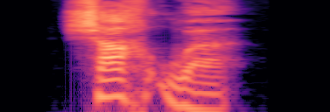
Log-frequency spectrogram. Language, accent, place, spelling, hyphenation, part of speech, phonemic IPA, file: German, Germany, Berlin, Schachuhr, Schach‧uhr, noun, /ˈʃaxˌʔuːɐ̯/, De-Schachuhr.ogg
- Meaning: chess clock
